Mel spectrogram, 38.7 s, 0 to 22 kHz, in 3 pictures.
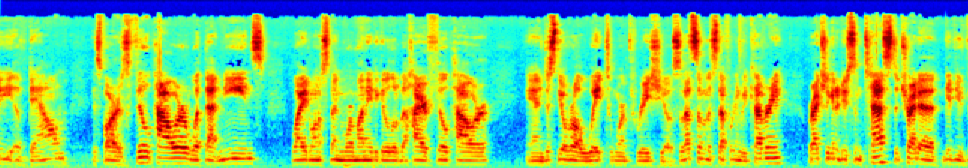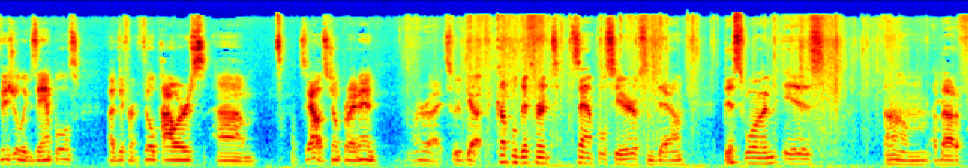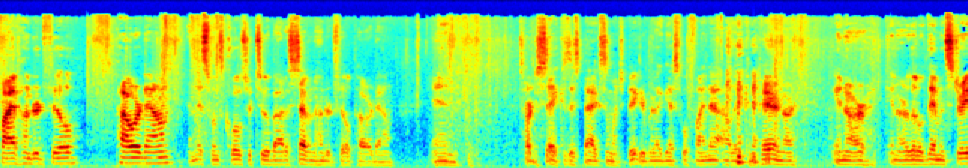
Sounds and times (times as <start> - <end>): Speech: 0.0 - 24.0, 24.7 - 32.1, 32.7 - 38.7.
